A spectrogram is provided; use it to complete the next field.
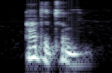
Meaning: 1. The innermost sanctuary or shrine in a temple, from where oracles were given 2. A private chamber; a sanctum
- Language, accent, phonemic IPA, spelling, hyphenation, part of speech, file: English, Southern England, /ˈadɪtəm/, adytum, adyt‧um, noun, LL-Q1860 (eng)-adytum.wav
